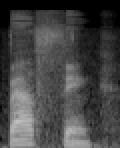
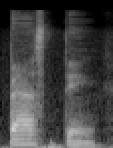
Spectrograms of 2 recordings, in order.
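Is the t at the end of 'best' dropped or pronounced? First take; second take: dropped; dropped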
